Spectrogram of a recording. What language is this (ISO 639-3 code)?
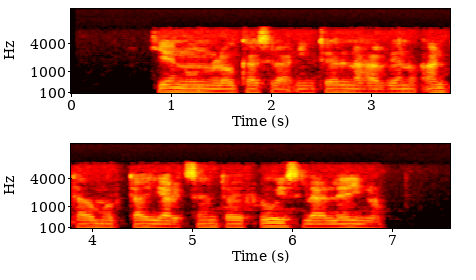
epo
